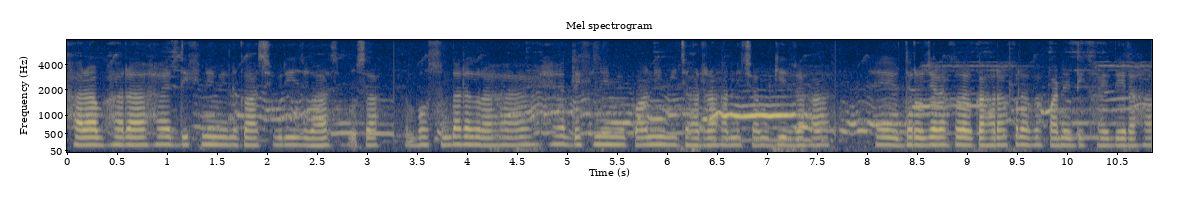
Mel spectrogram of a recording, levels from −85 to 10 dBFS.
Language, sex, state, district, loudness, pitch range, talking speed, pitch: Hindi, female, Bihar, Bhagalpur, -19 LUFS, 195-210 Hz, 105 wpm, 200 Hz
